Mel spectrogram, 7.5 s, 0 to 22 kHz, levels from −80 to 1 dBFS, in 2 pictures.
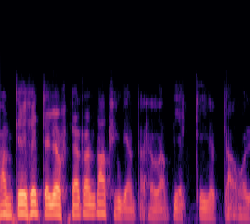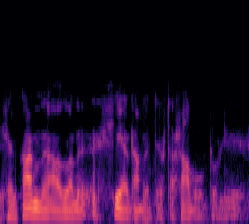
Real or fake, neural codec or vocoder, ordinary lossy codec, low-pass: fake; codec, 16 kHz, 2 kbps, FreqCodec, larger model; Opus, 24 kbps; 7.2 kHz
